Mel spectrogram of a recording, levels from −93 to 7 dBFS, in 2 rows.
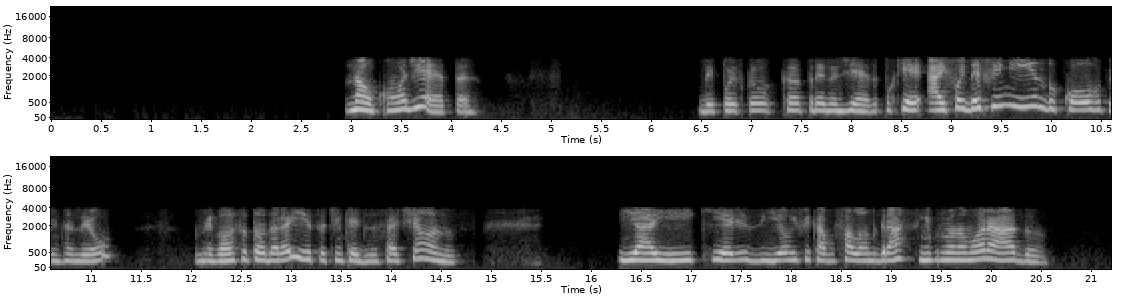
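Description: Nothing's wrong with this speech clip; it's just ordinary telephone-band audio, with nothing above about 3.8 kHz, the way a normal phone line sounds.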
